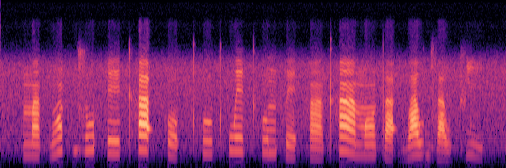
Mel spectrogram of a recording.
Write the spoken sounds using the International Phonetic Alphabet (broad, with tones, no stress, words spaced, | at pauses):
mã˨k̚ɡɔ̃˦p̚d͡zu˦he˧ kʰa˦ʔko˨ʔ t̪ʰu˧t̪ʰwe˦ kʰu˧m pe˨˩ hã˨˩kʰã˥˧mɔ̃˧ t̪a˨ʔba˦wd͡za˨˩wt͡ɕi˥˧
